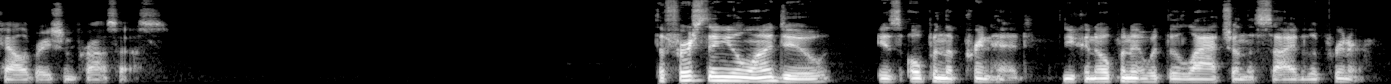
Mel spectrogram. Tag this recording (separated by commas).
Speech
